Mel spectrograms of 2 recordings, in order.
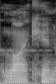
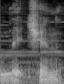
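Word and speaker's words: lichen: edge or plants likewise a bit of a Lykan or Lin depending on your pronunciation it's just the same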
